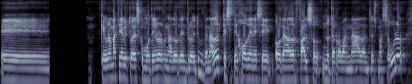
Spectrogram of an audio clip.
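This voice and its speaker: A man with an unremarkable speaking voice, medium in pitch, fairly quick, with fairly even intonation and a quiet background. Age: 20s. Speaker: software engineer and content creator; content creator. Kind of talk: casual interview. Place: home room. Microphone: studio mic.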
